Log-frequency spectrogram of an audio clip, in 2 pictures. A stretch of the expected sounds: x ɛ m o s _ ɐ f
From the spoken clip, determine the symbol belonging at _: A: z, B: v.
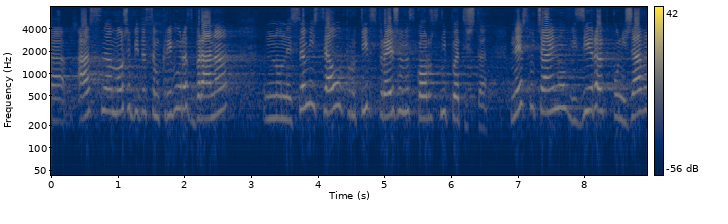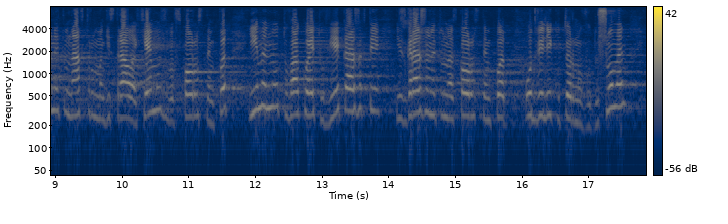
B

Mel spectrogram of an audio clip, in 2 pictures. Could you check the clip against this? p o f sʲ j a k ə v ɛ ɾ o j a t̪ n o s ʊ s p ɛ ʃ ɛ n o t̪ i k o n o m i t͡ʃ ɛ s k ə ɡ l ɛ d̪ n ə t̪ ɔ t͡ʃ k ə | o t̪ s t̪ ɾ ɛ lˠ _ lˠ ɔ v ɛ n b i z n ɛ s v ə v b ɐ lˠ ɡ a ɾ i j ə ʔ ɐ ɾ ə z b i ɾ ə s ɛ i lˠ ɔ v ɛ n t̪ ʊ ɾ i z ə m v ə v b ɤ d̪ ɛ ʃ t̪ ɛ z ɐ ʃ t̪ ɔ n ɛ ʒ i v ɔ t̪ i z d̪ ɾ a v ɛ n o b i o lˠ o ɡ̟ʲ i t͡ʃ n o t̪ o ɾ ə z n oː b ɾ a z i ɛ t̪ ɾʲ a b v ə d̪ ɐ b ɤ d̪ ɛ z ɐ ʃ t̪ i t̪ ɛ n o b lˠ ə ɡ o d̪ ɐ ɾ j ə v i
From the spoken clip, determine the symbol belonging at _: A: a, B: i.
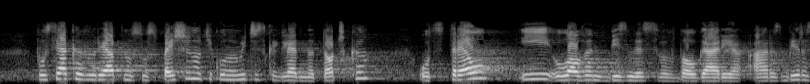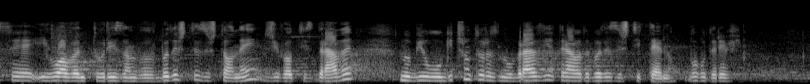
B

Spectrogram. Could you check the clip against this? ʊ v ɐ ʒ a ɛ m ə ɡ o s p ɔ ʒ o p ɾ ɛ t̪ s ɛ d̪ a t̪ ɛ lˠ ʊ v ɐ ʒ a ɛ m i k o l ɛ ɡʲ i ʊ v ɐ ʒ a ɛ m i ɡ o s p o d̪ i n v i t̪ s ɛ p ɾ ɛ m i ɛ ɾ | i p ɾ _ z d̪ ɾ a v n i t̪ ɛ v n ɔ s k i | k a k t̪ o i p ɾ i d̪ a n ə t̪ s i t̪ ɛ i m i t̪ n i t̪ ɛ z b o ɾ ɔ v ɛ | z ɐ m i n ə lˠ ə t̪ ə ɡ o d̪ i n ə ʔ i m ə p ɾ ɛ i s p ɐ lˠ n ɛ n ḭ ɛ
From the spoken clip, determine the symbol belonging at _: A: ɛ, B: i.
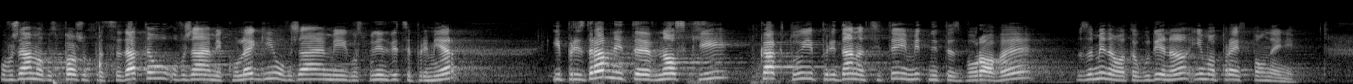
B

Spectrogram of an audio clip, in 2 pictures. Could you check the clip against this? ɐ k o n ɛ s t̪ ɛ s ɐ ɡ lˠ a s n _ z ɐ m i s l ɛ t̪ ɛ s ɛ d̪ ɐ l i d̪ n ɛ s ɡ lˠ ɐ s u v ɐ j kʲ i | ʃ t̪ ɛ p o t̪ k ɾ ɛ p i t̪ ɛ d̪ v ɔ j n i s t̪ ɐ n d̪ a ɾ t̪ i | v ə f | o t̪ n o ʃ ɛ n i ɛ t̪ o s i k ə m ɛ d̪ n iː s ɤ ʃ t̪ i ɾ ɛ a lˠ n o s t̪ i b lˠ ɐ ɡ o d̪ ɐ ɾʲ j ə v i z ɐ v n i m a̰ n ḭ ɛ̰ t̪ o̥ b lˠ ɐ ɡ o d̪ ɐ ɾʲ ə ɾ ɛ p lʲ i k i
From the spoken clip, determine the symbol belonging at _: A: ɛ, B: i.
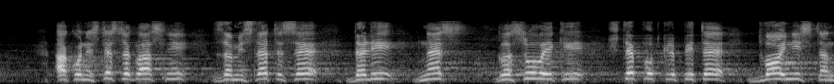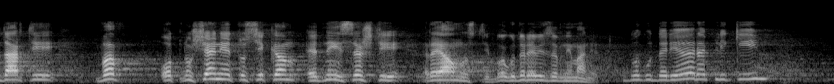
B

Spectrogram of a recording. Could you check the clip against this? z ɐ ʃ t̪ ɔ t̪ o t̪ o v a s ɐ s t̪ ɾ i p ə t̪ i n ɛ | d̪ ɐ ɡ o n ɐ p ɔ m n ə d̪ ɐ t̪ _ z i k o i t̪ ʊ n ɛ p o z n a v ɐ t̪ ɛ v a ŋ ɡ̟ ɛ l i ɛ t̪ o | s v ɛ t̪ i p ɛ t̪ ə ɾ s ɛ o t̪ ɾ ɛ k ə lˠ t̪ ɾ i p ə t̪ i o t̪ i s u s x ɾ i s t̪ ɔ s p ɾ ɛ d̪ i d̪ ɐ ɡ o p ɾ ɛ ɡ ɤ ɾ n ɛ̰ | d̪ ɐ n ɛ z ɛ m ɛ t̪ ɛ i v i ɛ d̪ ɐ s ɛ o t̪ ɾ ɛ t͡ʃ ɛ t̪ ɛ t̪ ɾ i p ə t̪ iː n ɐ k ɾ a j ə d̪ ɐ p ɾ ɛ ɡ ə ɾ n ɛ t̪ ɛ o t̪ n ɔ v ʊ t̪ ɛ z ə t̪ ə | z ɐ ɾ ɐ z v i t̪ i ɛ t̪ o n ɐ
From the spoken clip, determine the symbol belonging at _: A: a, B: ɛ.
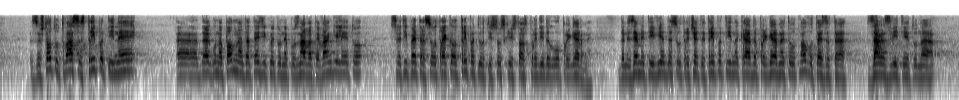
B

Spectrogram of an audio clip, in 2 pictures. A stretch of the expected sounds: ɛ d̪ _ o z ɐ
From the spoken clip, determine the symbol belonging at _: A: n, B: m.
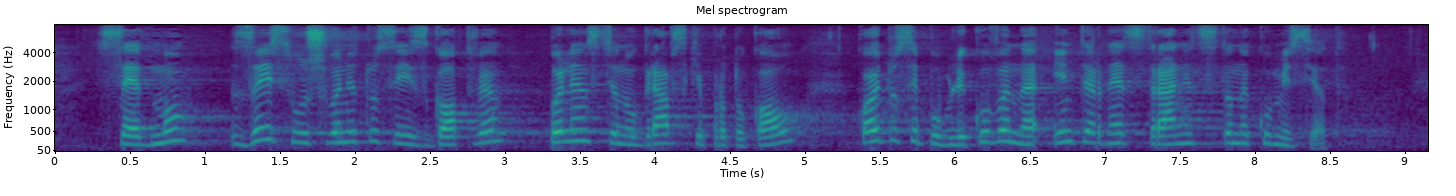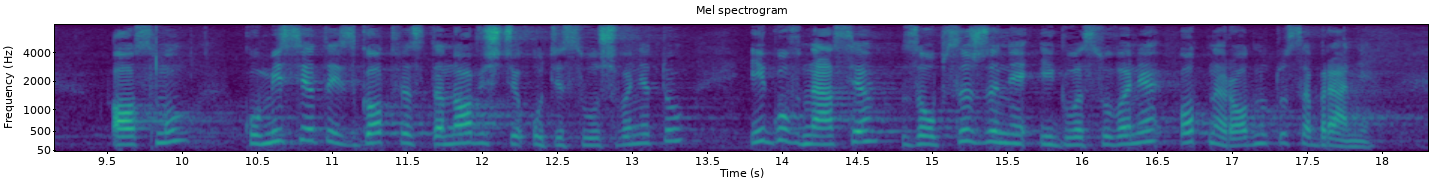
B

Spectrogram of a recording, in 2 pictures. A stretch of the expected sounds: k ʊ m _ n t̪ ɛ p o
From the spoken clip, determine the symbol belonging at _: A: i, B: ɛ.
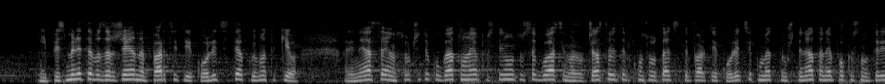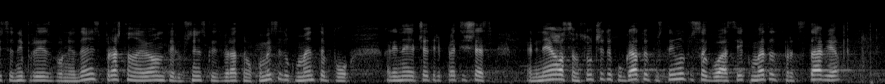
B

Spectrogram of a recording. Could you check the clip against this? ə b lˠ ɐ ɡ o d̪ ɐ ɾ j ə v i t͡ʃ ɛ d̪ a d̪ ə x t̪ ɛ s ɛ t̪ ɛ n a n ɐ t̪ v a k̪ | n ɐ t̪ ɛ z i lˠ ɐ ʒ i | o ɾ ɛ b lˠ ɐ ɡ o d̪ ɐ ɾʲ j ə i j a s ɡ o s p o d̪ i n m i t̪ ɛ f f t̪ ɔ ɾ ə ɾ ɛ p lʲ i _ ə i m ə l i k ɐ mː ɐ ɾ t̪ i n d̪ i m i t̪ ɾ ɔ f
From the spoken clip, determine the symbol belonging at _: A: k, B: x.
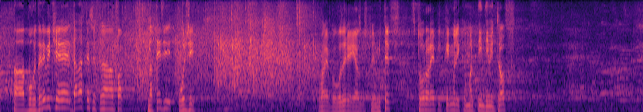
A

